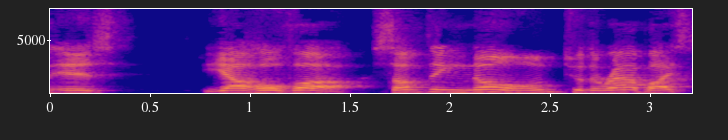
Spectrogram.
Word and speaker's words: Jehovah: modern rabbinic scholarly sources that the name is pronounced Jehovah so that the rabbi's have always known the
